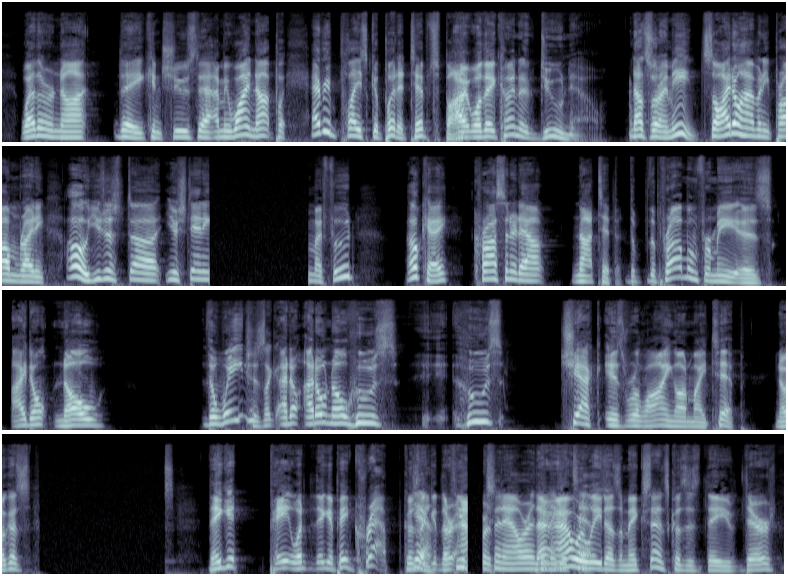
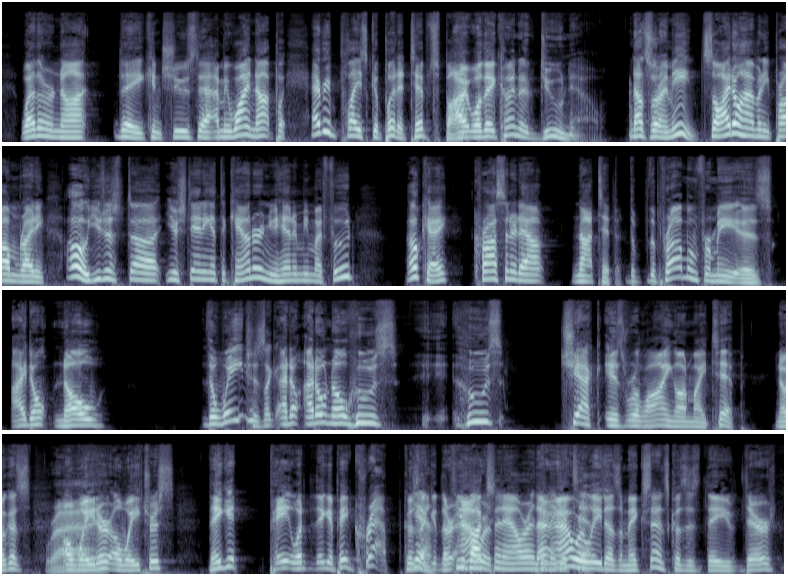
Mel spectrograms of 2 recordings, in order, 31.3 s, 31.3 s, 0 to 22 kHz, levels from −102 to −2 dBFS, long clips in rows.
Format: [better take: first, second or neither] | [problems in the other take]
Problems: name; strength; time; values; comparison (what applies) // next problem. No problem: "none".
second | audio cutting out; at 10 s for 1 s, at 24 s for 1.5 s and at 28 s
